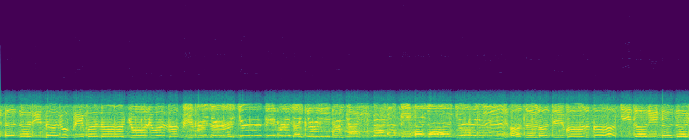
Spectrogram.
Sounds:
Human voice, Singing

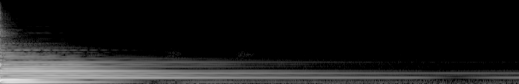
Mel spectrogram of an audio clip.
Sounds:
Musical instrument, Music, Plucked string instrument, Acoustic guitar, Guitar

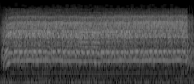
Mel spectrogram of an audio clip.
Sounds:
Camera, Mechanisms

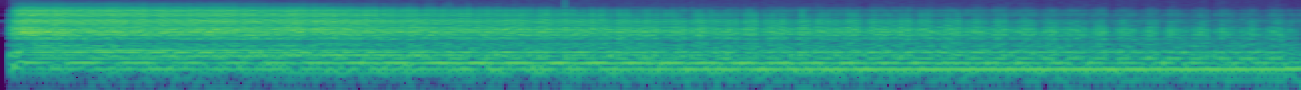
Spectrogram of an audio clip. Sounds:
Plucked string instrument, Electric guitar, Guitar, Music, Musical instrument

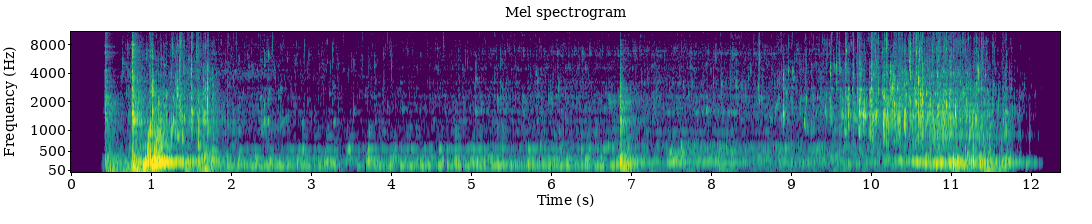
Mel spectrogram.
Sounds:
Liquid, Toilet flush, Domestic sounds

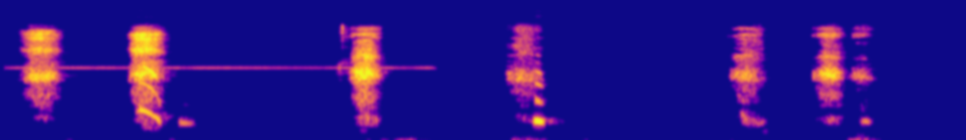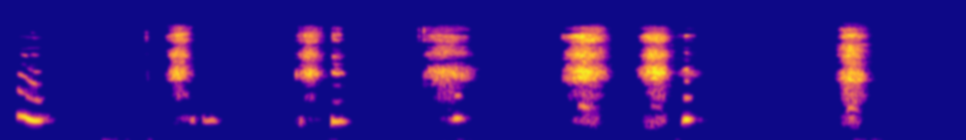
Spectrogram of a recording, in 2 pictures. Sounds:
Human voice, sobbing

